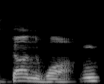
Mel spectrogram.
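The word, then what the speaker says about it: Dunhuang: GI so technically like the actual place in China is dunong not I I did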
